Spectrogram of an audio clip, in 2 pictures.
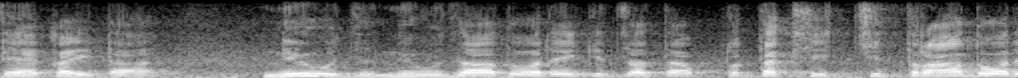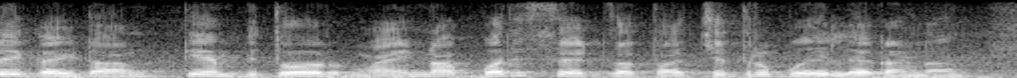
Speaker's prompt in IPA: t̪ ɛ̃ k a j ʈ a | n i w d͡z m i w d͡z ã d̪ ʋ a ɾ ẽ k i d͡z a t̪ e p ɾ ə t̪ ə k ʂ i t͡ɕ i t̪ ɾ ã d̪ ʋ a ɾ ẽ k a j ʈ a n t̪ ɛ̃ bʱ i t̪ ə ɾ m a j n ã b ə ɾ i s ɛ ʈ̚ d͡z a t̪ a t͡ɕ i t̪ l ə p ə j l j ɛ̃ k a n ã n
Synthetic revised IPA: t̪ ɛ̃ k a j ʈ a | n i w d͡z n i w d͡z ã d̪ ʋ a ɾ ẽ k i d͡z a t̪ a p ɾ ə t̪ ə k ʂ i t͡ɕ i t̪ ɾ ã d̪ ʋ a ɾ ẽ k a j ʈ a n t̪ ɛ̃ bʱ i t̪ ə ɾ m a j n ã b ə ɾ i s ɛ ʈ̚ d͡z a t̪ a t͡ɕ i t̪ ɾ ə p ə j l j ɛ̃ k a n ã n

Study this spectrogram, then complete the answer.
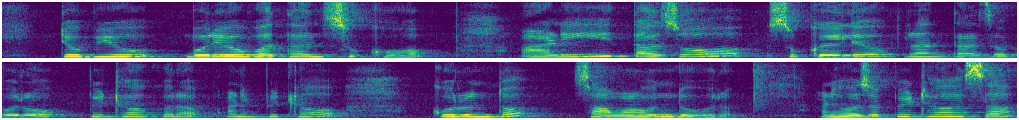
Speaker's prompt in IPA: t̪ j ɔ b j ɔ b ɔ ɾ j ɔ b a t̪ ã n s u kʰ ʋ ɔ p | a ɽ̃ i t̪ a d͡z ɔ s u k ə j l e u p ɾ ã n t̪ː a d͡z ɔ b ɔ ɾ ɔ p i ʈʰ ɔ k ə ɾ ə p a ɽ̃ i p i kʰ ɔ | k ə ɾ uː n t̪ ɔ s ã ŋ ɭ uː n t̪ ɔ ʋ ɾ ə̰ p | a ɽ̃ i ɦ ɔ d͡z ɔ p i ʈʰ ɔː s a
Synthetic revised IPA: t̪ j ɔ b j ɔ b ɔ ɾ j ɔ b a t̪ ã n s u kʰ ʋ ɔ p | a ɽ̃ i t̪ a d͡z ɔ s u k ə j l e u p ɾ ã n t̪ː a d͡z ɔ b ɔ ɾ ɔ p i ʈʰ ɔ k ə ɾ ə p a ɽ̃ i p i ʈʰ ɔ | k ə ɾ uː n t̪ ɔ s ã m ɭ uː n d̪ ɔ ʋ ɾ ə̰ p | a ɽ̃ i ɦ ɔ d͡z ɔ p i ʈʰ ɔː s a

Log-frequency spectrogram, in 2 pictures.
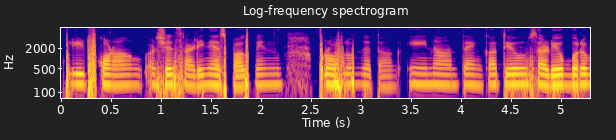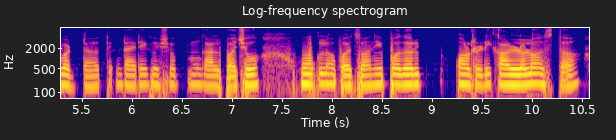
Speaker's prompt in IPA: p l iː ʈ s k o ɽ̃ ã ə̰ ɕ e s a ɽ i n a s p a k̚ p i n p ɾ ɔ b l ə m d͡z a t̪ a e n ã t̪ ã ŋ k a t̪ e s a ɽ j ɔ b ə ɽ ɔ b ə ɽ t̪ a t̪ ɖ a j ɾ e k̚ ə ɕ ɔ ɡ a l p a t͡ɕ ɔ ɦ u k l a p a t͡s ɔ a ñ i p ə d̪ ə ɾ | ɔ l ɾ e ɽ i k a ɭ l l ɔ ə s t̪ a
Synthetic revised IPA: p l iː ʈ s k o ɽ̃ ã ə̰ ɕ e s a ɽ i n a s p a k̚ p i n p ɾ ɔ b l ə m d͡z a t̪ a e n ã t̪ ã ŋ k a t̪ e s a ɽ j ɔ b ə ɾ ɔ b ə ɽ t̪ a t̪ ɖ a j ɾ e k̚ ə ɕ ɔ ɡ a l p a t͡ɕ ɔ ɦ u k l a p a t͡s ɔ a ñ i p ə d̪ ə ɾ | ɔ l ɾ e ɽ i k a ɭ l l ɔ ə s t̪ a

